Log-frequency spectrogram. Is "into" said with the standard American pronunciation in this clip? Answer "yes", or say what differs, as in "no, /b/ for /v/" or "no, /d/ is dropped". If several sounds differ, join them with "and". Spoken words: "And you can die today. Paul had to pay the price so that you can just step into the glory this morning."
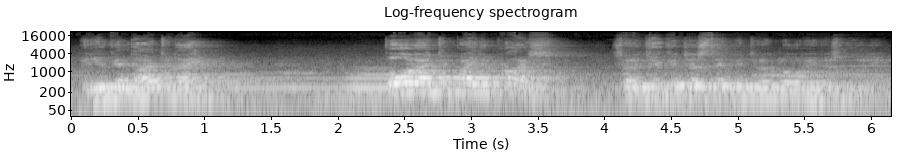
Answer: no, /n/ is dropped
